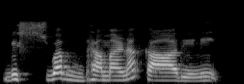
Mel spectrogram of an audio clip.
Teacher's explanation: Bha is a Mahaprana in this case.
